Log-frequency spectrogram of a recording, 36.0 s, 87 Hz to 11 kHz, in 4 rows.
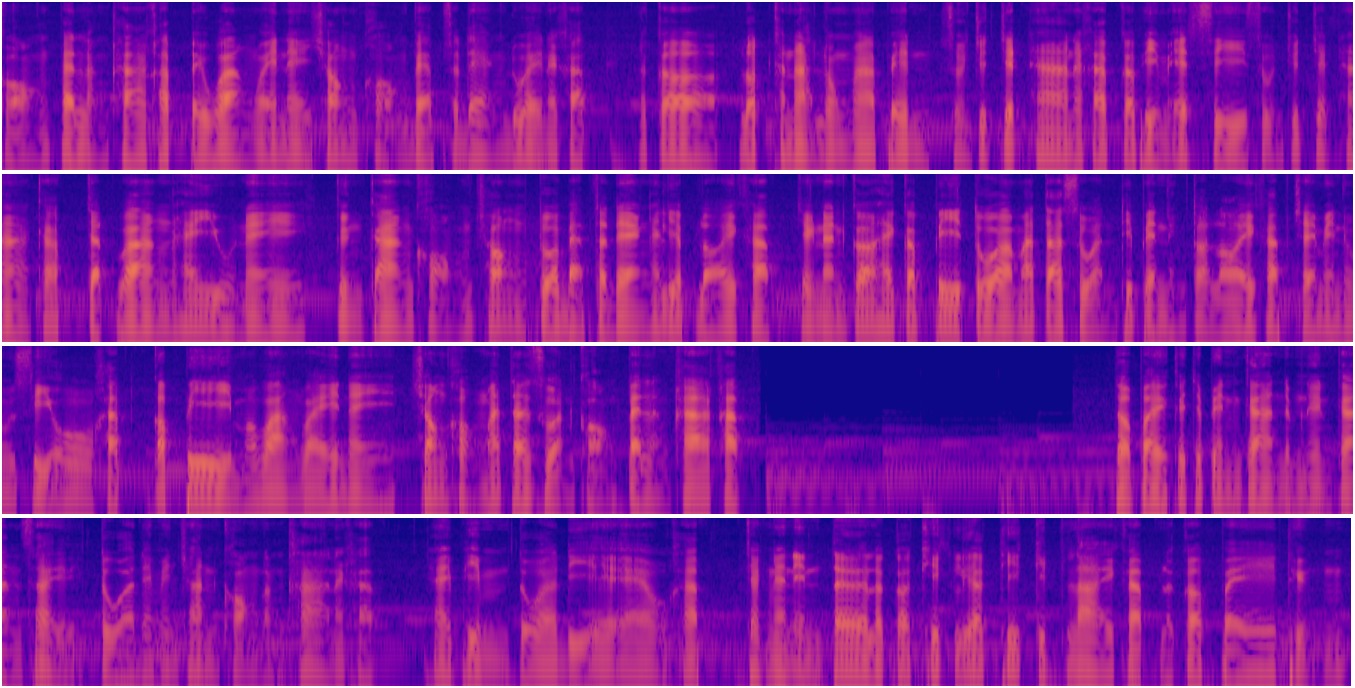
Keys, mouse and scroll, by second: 1.2 click, 1.4 Escape, 1.7 scroll down 2, 2.0 middle click, 3.8-4.1 scroll up 2, 4.0 click, 4.2 double click, 5.0 space, 5.7 click, 7.5 Return, 8.3 Escape, 8.9 click, 9.4 scroll up 1, 9.5 space, 9.6 space, 10.5 Escape, 10.9 click, 11.7 space, 12.2 click, 13.0 Escape, 13.2 scroll down 1, 13.7 middle click, 13.7 scroll down 1, 14.2 Escape, 14.6 click, 17.5 space, 18.9 click, 18.9 scroll down 1, 18.9 middle click, 19.6 middle click, 20.0 scroll up 2, 21.3 scroll up 1, 21.4 click, 21.8 Escape, 22.2-22.6 scroll down 3, 22.6 middle click, 23.0 scroll up 3, 23.5 middle click, 24.1-24.5 scroll up 3, 24.9 middle click, 25.3 Escape, 27.3 Escape, 29.8 space, 31.3 space.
